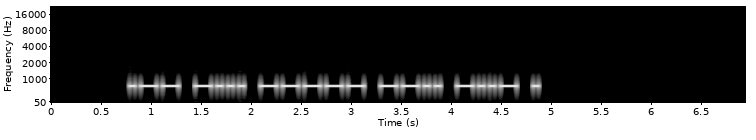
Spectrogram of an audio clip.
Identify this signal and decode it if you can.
Morse code, heard as a keyed tone, about 22 wpm, 700 Hz. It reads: WB0ZXE
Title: USA Call Signs - 6 Characters - Repeated 3x - 22wpm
